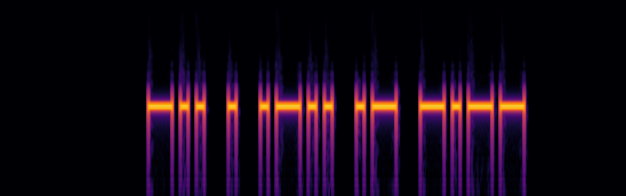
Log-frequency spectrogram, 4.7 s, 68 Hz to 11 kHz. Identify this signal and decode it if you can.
Morse code, heard as a keyed tone, about 20 wpm, 700 Hz. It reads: DELAY
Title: Five Letter Words - 20wpm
